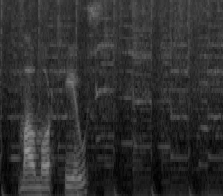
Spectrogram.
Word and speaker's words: Malmortius: guess now i have mouth of marmot use malmortius that's the right pronunciation okay i'm going through magic resist that's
